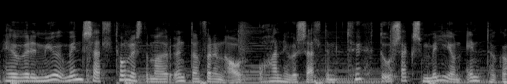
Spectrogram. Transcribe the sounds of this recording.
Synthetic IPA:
hɛvʏɾvɛːɾɪðmjœːɣvɪnsɛt̪l̥t̪ʰoːwnlɪst̪amaːðʏɾʔʏ̰nt̪anfɛɾɪna̰ːwɾɔɣɦanːɦɛvʏɾ̥sɛ̰l̥t̪ʏmt̪ʰʏht̪uɔsɛksmɪljownejnt̪ʰœka

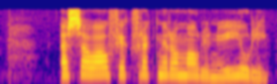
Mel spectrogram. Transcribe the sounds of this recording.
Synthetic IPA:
ɛ̥sawaːwfjɛkfɾɛknɪɾawmaːwlɪnʏijuːli

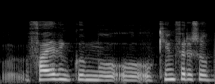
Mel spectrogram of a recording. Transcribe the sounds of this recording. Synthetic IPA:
faːjðiŋkʏmɔɣɔɣɔ̰cʰɪmfɛɾɪsowp

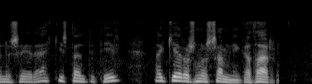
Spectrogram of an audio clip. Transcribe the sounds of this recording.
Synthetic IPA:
ɪnʏseːjɪɾɛhcɪst̪ant̪ɪt̪ʰɪlaðcɛːɾas̬ɔːnasamniŋkaθaɾ̥

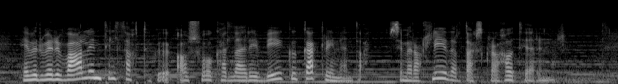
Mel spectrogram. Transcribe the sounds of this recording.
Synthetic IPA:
hɛvʏɾvɛːɾɪðvaːlɪnt̪ʰɪlθawht̪ʏkʏ̰ʔa̰wsvɔkʰat̪laðɾɪvɪːkʏkakɾijnɛnt̪a | sɛmɛɾawl̥ɪːðaɾt̪a̰xskɾa̰wɦaːwt̪ʰiða̰ɾɪ̰nːaɾ̥

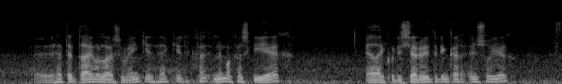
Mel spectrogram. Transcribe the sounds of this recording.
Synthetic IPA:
θɛht̪ɛɾt̪aːjɣɔɾlaːɣsɛmejɲcɪθɛhcɪɾ̥kʰanɛːmakʰanscɪjɛx | ɛðaẽjŋ̥kvɛɾɪsjɛɾvɪt̪ɾiŋkaɾḛjnsɔɣjɛx

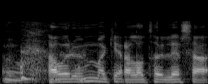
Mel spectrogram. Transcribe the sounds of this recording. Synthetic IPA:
θawɛɾʏmːaðcɛːɾʔalaːwt̪ʰaðʏlɛːsa

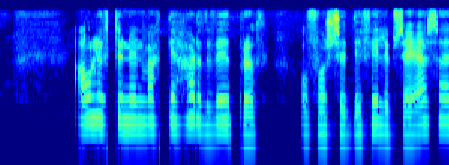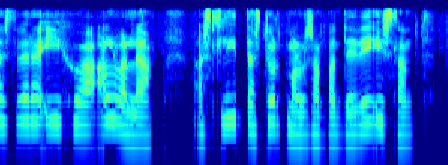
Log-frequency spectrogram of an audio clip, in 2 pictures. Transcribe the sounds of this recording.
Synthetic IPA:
ʔa̰ːwlɪxt̪ʏnːɪnvajxt̪ɪɦœɾðvɪðpɾœwð | ɔɣfɔr̥sɛt̪̬ɪfɪːlɪpseːjasaːɣðɪst̪vɛːɾaʔiːhʏɣa̰ʔa̰lvalɛɣa | a̰ðst̪liːt̪ast̪jowɾt̪mawlasampant̪ɪvɪðist̪lant̪

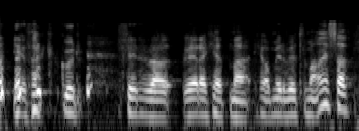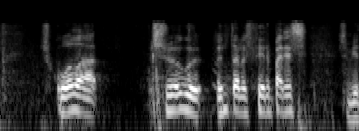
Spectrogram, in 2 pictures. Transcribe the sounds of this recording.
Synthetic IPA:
jɛɣθʰahkɪ̥kʏɾ̥fɪɾɪɾaðvɛːɾaçɛt̪naçawmjɛɾvɪðɪt̪lʏmaːðɪnsað | skɔːða | sœːɣʏʏnt̪alɛxsfɪɾɪɾpajɾɪsːɛmjɛ

